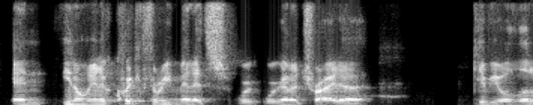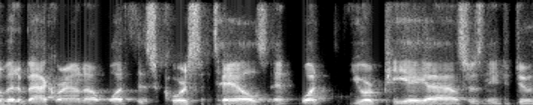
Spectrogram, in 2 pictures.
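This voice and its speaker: Older man, lowish pitch, bright forceful tone, plainspoken, informal instructional host, direct address. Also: low-quality recording. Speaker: host of a short athletic administration advice series. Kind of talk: informal talk to camera, instructional.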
